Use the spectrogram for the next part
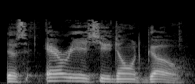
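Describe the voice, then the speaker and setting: A man preaching a sermon, reading scripture aloud and explaining it in a deliberate, earnest way. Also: medium pitch, lively intonation.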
